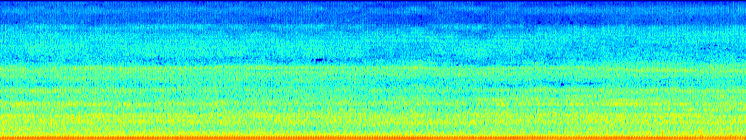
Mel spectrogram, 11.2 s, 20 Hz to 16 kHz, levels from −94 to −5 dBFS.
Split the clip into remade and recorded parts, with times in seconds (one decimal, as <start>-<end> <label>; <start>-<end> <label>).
0.0-1.0 remade; 1.0-7.7 recorded; 7.7-8.4 remade; 8.4-11.2 recorded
